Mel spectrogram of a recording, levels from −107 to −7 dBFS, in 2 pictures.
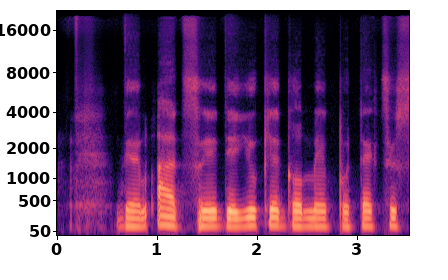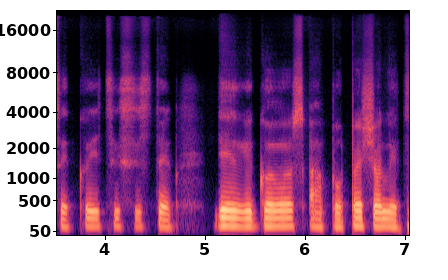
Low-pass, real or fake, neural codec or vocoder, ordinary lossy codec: none; fake; autoencoder, 48 kHz, 32 numbers a frame, DAC-VAE, trained on Japanese speech; none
